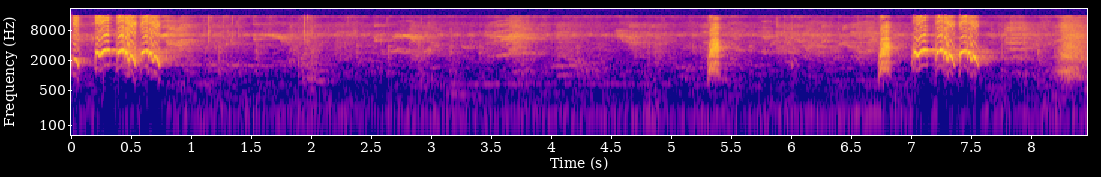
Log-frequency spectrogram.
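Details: Albino sooty-headed bulbul in lively song, two short bursts of rapid falling whistled notes several seconds apart, with a few sharp clicks and a quiet low hum between.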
